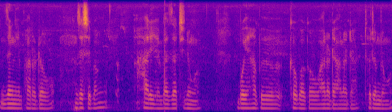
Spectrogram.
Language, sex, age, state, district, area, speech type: Bodo, male, 30-45, Assam, Baksa, urban, spontaneous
